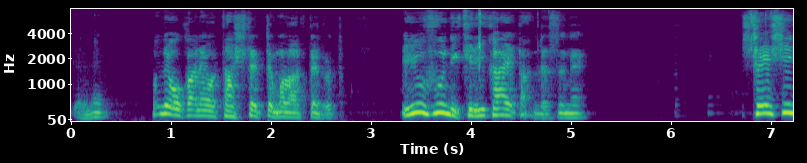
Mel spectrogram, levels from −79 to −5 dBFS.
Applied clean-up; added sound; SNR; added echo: neural mask model DeepFilterNet 3.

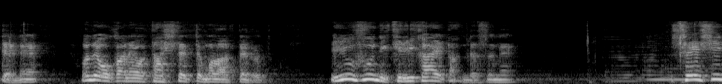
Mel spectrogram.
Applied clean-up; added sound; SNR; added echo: neural separator model SepFormer DNS4.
